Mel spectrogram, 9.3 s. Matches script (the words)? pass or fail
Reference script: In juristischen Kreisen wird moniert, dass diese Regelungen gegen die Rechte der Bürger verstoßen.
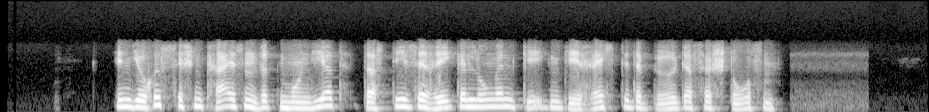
pass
